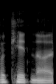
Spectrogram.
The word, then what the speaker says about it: echidna: I think that's how you pronounce it. Anyway, it's ECHIDNA. Echidna.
